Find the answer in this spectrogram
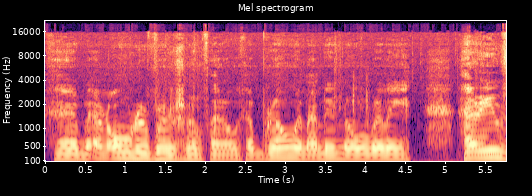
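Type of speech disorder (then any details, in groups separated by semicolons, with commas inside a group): Dysarthria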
